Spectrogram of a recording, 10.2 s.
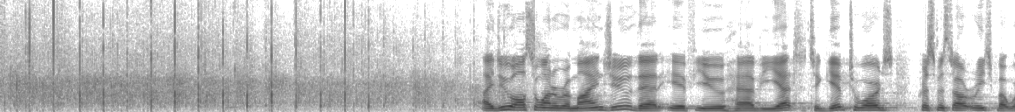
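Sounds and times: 
audience applause: 0.0 - 5.0
speech: 4.8 - 10.1.

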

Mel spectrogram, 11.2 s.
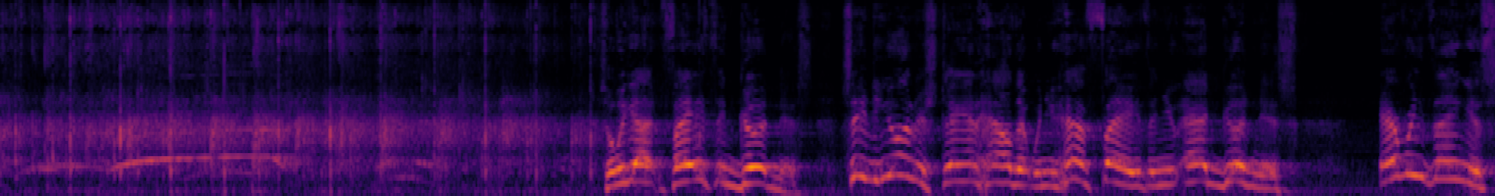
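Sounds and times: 
audience clapping hands: 0.0 - 4.6
speech: 4.5 - 9.8, 10.4 - 11.2.

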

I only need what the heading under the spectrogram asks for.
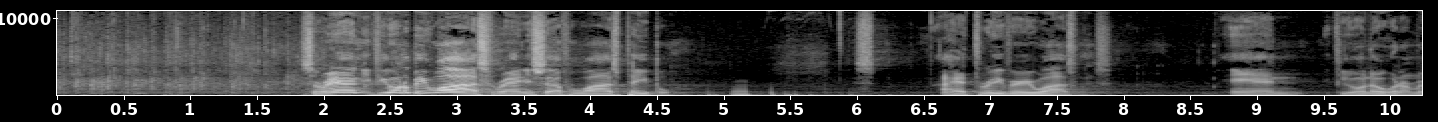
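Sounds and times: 
audience applause: 0.0 - 2.0
speech: 1.9 - 4.7, 6.6 - 7.9, 8.8 - 10.2.

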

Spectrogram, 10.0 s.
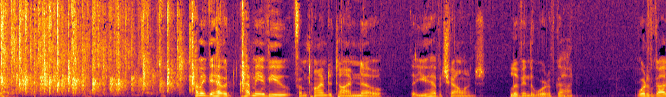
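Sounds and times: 
audience clapping hands: 0.0 - 3.4
speech: 2.9 - 8.7, 9.6 - 9.9.

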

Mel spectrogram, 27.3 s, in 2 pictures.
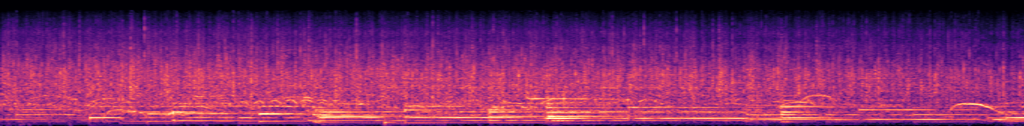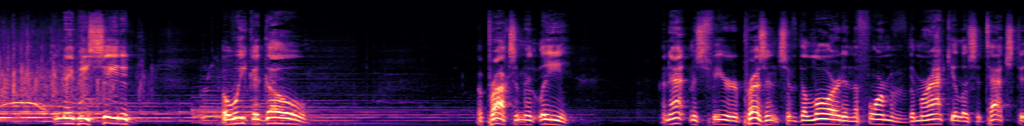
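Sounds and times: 
audience clapping: 0.0 - 17.5
speech: 3.4 - 3.8, 14.6 - 15.5, 16.6 - 17.8, 20.1 - 21.3, 22.4 - 27.2.

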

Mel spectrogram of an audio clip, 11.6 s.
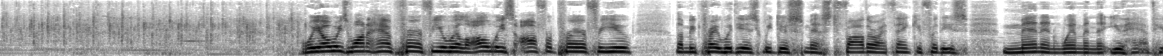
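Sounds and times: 
crowd applauding: 0.0 - 3.8
speech: 3.0 - 11.6.

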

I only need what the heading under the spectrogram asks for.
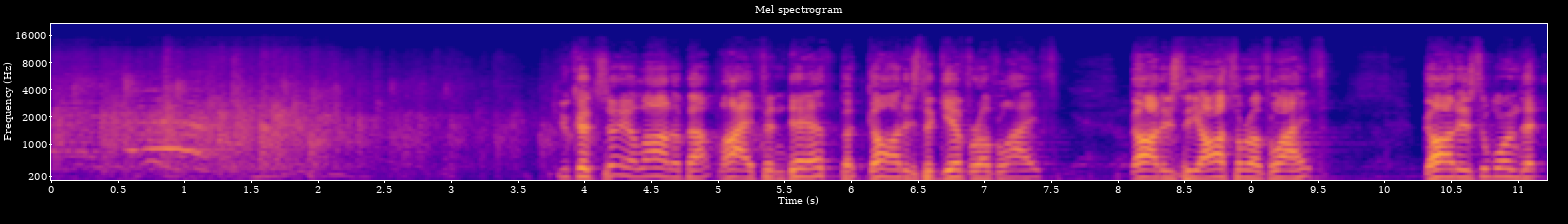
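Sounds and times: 
audience clapping hands: 0.0 - 4.8
speech: 3.8 - 9.6, 10.3 - 11.2.

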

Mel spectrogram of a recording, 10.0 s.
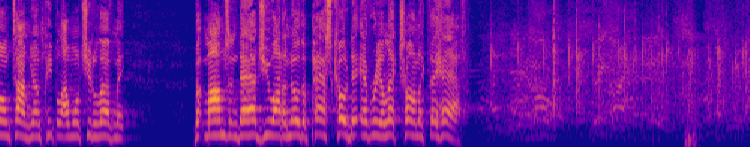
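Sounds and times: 
speech: 0.0 - 1.8, 2.6 - 6.3
golf clap: 6.4 - 10.0.

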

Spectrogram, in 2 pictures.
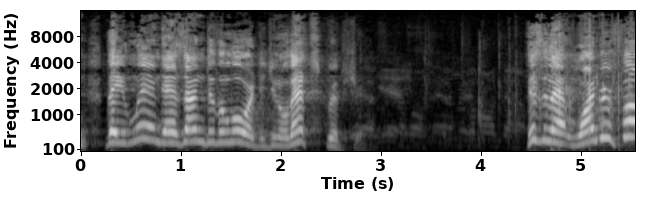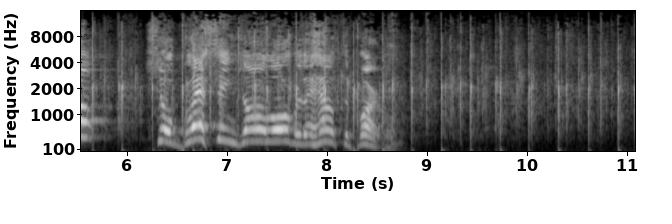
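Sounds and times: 
speech: 0.0 - 2.9, 4.4 - 8.8
audience clapping in rhythm: 3.3 - 11.0.

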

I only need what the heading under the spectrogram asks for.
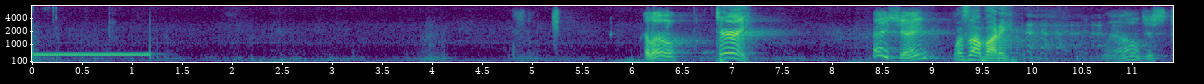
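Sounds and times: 
telephone line tone: 0.0 - 1.2
speech: 6.1 - 7.3, 8.4 - 10.0, 10.9 - 11.4
laughter: 9.8 - 11.0.

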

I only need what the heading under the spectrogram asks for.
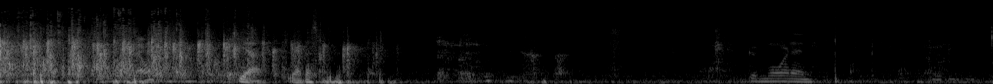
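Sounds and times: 
round of applause: 0.0 - 4.1
speech: 2.4 - 3.6.

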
